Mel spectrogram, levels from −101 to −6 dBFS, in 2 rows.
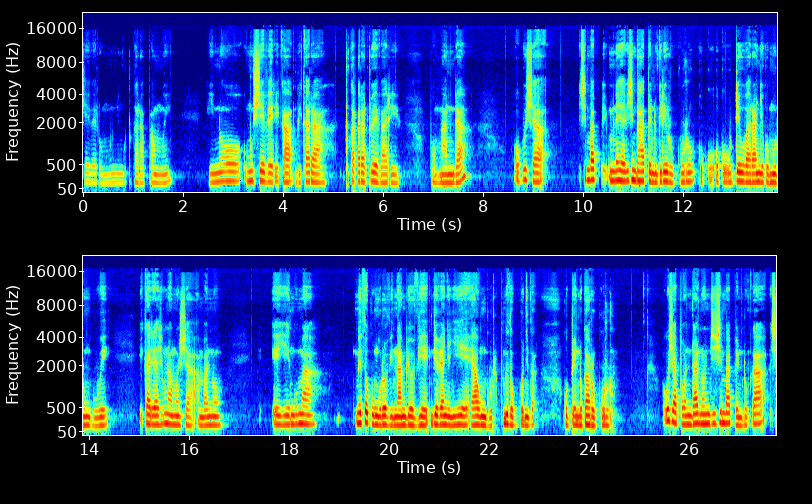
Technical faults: microphone volume stepped up; short stall from a late packet; short concealed packet loss; jitter buffer slow-down; jitter buffer speed-up

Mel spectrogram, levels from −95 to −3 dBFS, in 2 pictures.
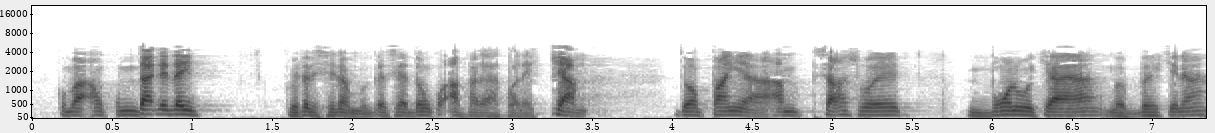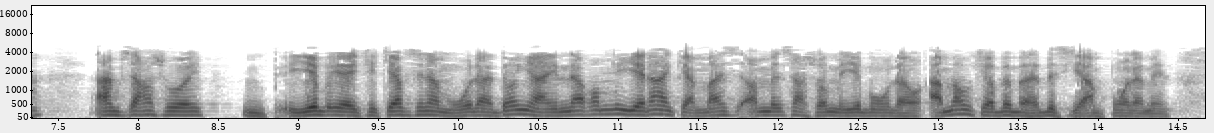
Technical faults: AAC compression

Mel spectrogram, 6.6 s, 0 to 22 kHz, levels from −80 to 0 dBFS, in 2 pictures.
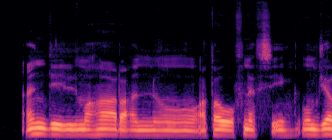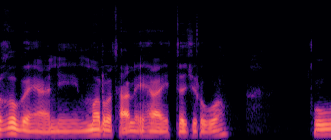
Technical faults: none

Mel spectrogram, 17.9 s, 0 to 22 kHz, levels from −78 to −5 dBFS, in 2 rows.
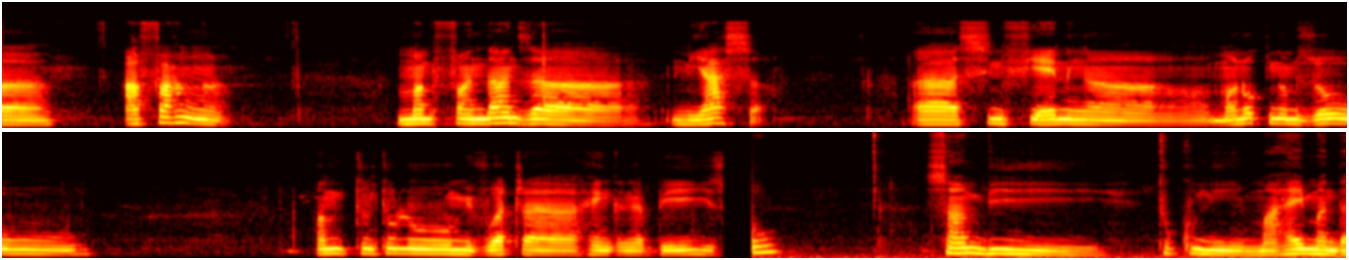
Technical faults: input switched to a poorer device

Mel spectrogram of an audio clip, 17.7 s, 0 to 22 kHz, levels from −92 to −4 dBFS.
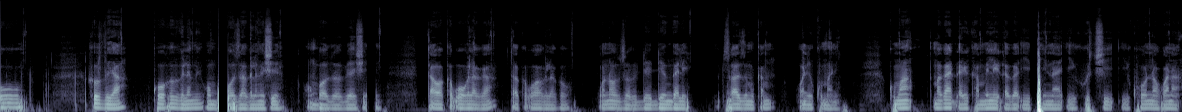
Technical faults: gap at a join of encoded pieces; channel delay (comb filtering)

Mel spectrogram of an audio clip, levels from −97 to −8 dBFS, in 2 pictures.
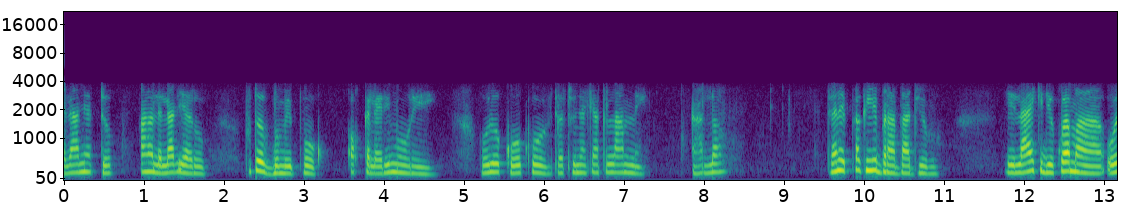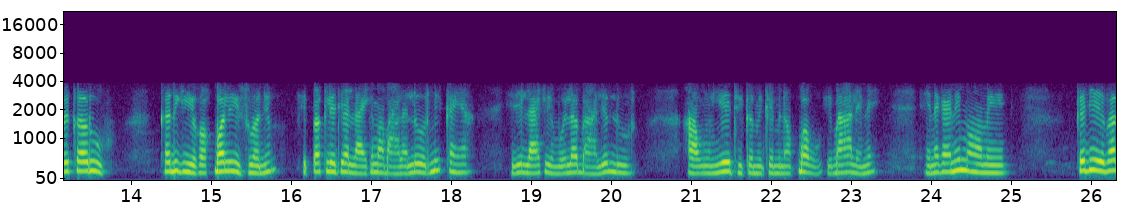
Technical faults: none

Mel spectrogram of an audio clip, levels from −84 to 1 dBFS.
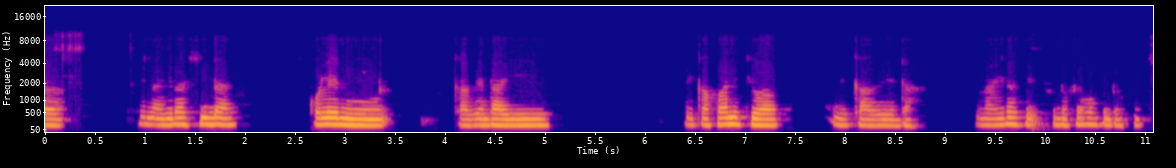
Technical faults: none

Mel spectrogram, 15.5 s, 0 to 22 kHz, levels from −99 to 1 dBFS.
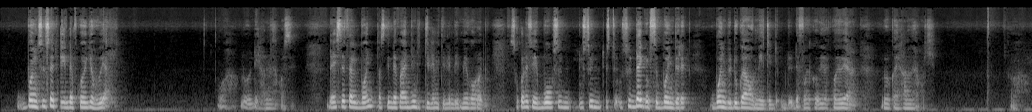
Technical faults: short concealed packet loss; lost packet rebuilt from error correction; repeated buffer

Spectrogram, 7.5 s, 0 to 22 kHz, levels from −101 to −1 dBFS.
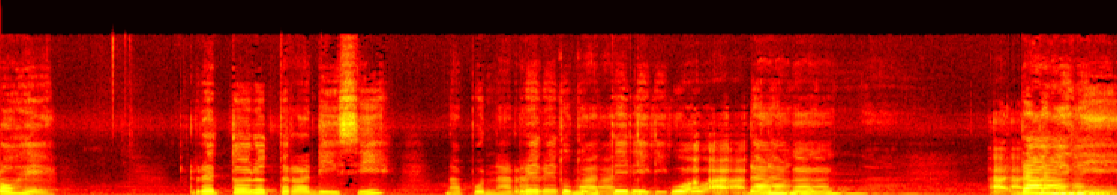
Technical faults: doubled audio track

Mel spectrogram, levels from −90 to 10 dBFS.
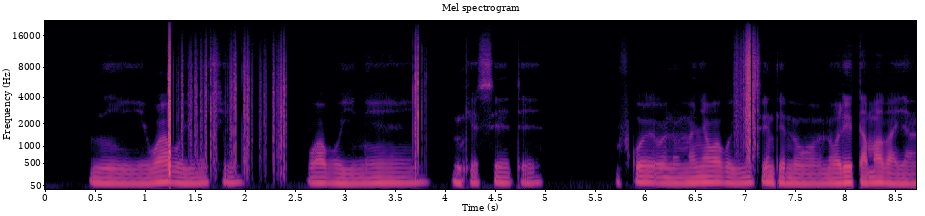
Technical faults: cable scratch noise

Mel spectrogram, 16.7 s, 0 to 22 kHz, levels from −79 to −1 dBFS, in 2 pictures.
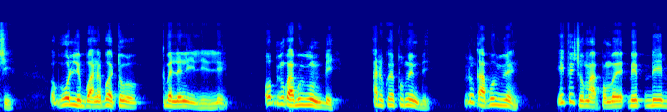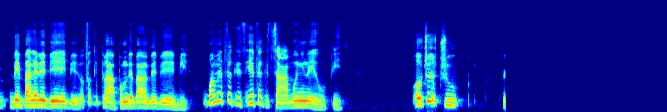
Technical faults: Nellymoser compression; audio dropout to silence

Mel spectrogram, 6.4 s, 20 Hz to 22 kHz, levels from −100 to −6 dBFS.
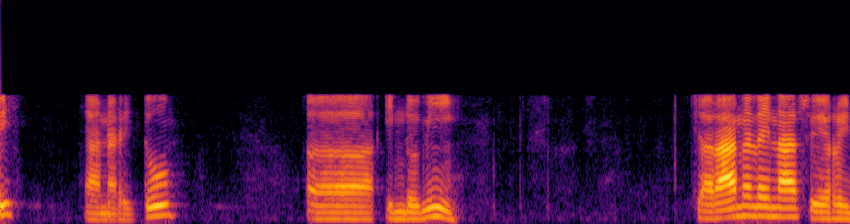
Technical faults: iLBC codec; lost iLBC frames

